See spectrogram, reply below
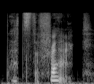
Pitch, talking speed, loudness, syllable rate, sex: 175 Hz, 190 wpm, -22 LUFS, 3.8 syllables/s, female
